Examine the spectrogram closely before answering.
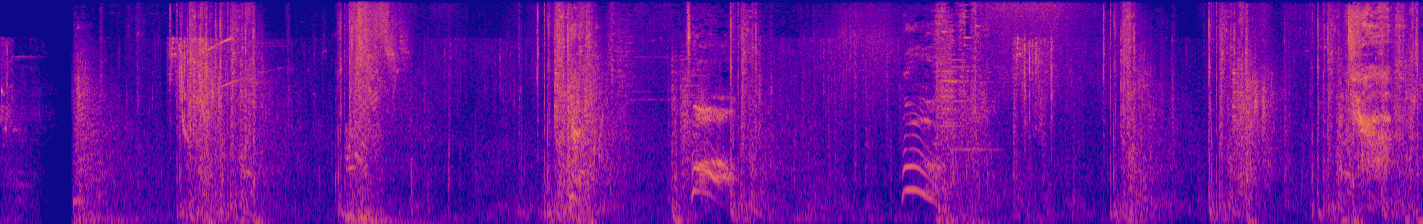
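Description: Metal blades swish and clang in a fight.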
